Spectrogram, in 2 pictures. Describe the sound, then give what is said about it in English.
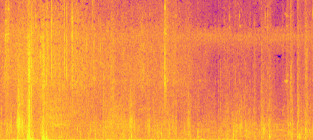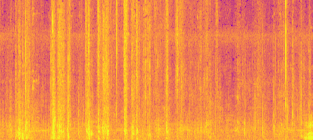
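Hoofbeats of a horse and rider approaching: an irregular clip-clop of hooves, with loose, uneven strikes that swell and fade over a steady rustling background. “Damn it, we got a rider coming. Everyone into the bushes.”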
